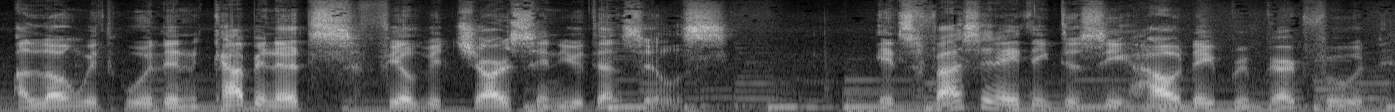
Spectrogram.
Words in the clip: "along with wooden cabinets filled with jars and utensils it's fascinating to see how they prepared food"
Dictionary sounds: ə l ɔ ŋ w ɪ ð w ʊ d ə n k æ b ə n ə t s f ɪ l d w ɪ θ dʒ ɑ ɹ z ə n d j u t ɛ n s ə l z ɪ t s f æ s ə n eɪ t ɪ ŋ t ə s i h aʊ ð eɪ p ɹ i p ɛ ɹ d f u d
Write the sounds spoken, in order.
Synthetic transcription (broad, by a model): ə l ɔ ŋ w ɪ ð w ʊ d ə n k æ b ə n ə t s f ɪ l d w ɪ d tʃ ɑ ɹ s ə n j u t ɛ n s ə l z ɪ t s f æ s ə n eɪ t ɪ ŋ t ə s i h aʊ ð eɪ p ɹ i p ɛ ɹ d f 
